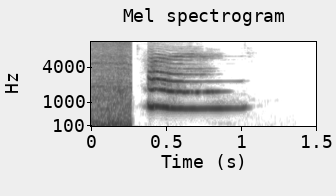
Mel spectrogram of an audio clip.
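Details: Black-and-white cat, indoors during a hand-gesture intelligence test with freeze-dried treats, giving one short, clear, level meow that lasts under a second, just after a brief burst of noise.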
